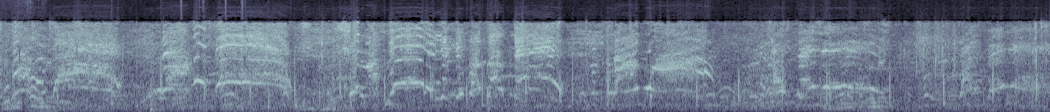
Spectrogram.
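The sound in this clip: A mother cries and screams outside a courthouse after a criminal verdict. Her loud, wavering wails rise and fall over a steady babble of other voices, and people talk and shout around her.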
